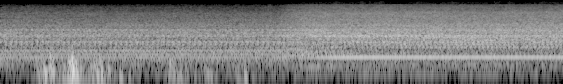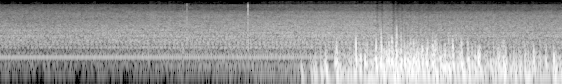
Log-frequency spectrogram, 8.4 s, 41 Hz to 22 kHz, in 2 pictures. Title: Weird Noise from Ryobi One+ 18V Cordless Hybrid Fan (Whisper?) | Honest Demo Review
